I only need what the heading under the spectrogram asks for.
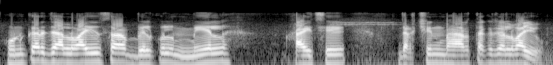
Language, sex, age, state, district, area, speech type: Maithili, male, 60+, Bihar, Sitamarhi, rural, spontaneous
